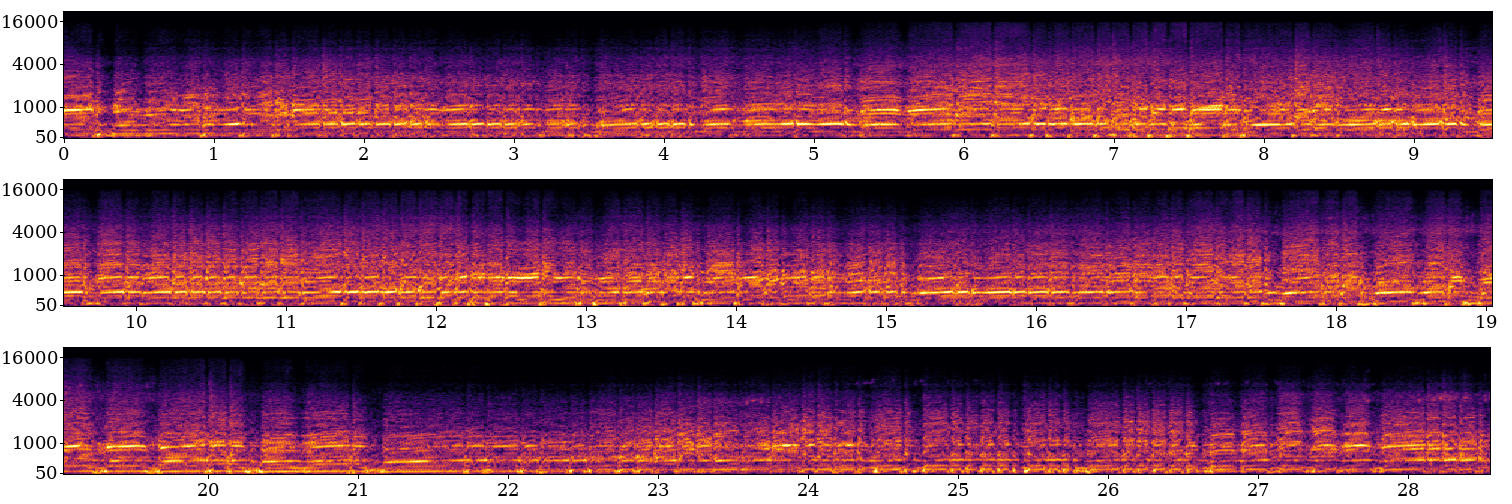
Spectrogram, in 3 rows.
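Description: Supercharged V8 in a Holden Commodore ute held at high, fairly steady revs through a long burnout, with the rear tyres spinning and screeching against the pad.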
